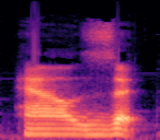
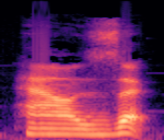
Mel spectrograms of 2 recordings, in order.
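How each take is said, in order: First: The final T is stopped with the tongue tip. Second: The final T is stopped with the tongue back. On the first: "where it touches the roof of the mouth and it stops the airflow" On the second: "it's actually as if I'm saying ek, like ek, without releasing it"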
